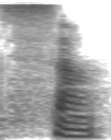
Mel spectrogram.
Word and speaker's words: sain: Je préfère les fruits car ils sont well done if you said sain. Remember, you don't pronounce the S.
